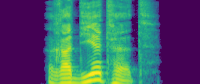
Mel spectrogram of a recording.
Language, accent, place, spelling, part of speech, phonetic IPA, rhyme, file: German, Germany, Berlin, radiertet, verb, [ʁaˈdiːɐ̯tət], -iːɐ̯tət, De-radiertet.ogg
- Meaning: inflection of radieren: 1. second-person plural preterite 2. second-person plural subjunctive II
